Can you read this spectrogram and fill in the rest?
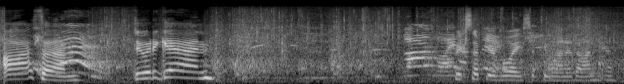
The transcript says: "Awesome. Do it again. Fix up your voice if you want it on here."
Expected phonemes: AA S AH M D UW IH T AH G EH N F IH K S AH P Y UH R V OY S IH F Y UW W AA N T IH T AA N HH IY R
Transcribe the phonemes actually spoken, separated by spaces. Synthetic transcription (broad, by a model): AA S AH M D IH IH T AH G EH N P IH K S AH P Y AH R V OY S IH F Y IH W AA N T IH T N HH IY R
